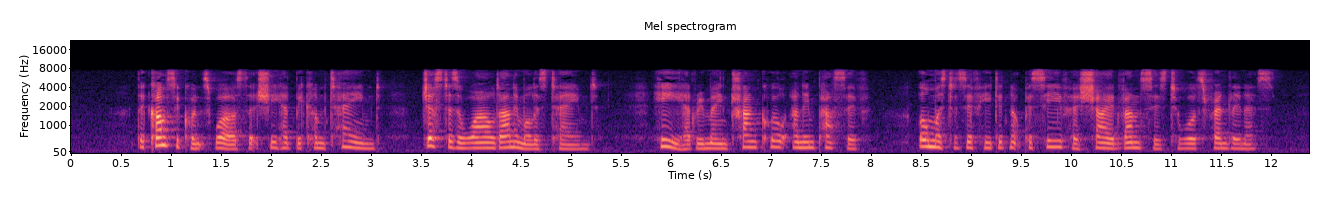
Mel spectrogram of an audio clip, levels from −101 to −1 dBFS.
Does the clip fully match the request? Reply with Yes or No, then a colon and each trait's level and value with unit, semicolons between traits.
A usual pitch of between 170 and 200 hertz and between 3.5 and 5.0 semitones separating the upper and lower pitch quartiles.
No: medium, 185 Hz; average, 3.0 semitones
